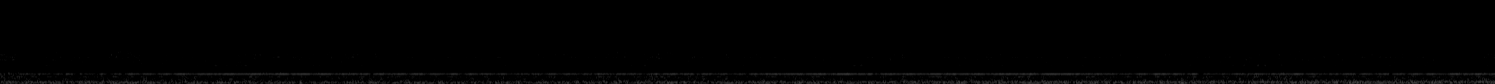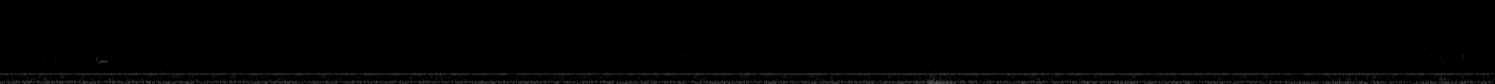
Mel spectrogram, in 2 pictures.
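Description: Near silence: room tone with a faint, steady hum.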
